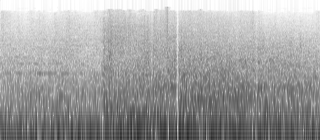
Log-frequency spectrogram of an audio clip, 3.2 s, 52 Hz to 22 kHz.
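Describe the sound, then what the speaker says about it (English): A fire slam attack in Dark Souls 2 lands as a broad, rumbling burst of flame and impact, with a muffled boom swelling about a second in over steady game noise. "Another fire slam."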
